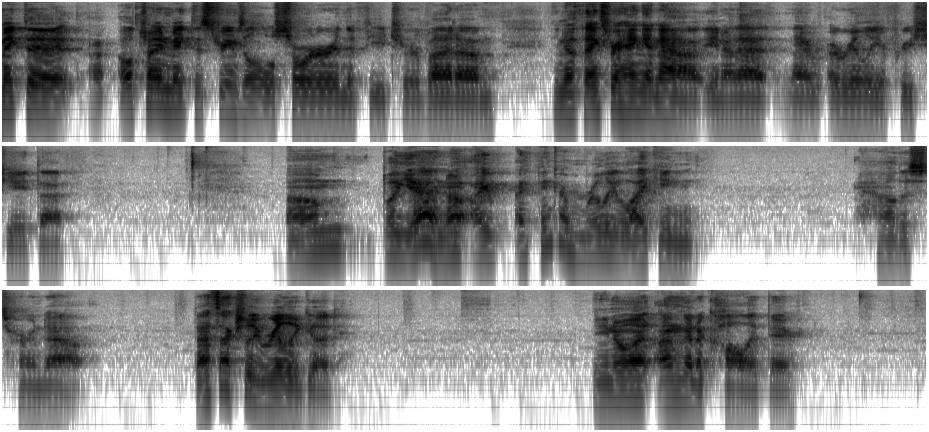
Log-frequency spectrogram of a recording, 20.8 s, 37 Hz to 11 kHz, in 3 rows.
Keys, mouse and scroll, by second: 8.3 click.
